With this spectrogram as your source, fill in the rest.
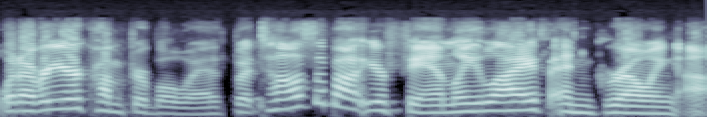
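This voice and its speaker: Bright and sharp in tone, a woman speaks with lively intonation in a dry, close sound with no echo and a quiet background. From US Midwest, Chicago. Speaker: podcast host. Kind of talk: podcast interview.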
